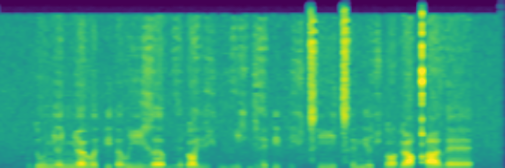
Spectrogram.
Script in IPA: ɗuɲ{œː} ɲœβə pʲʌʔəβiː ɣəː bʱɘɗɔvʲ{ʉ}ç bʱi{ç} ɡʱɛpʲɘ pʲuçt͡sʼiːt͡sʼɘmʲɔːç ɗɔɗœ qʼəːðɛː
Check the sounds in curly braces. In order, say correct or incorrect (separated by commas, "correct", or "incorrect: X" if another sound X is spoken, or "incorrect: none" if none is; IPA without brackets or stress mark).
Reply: incorrect: əː, incorrect: u, correct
